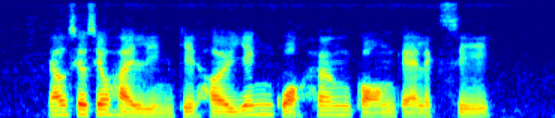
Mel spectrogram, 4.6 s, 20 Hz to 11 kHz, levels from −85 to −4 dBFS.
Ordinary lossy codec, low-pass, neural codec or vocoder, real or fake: Opus, 32 kbps; 9.9 kHz; none; real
